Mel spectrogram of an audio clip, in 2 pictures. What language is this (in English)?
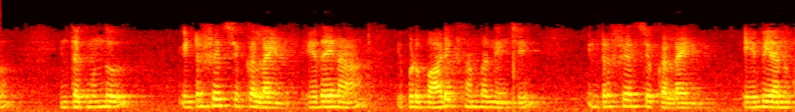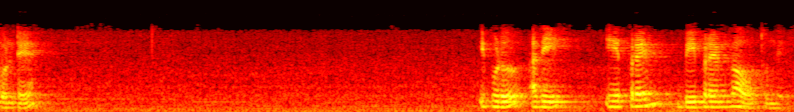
Telugu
